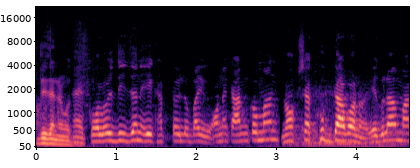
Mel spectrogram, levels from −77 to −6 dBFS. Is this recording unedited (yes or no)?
yes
